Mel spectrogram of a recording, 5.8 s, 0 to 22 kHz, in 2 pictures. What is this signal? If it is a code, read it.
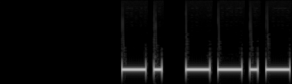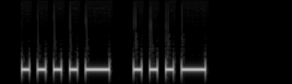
Morse code, heard as a keyed tone, about 15 wpm, 700 Hz. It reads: NQ4V
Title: USA Call Signs - 2x Character Spacing - 15wpm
